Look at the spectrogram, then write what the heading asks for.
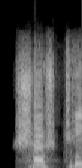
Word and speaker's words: षष्ठी: बोली जाती है और आमतौर पर लोग इनका उच्चारण गलत ही करते हैं यह मुर्धन्य श है और कभी कभी इसे हम ख भी बोलते हैं जैसे अगर षष्ठी लिखा हो तो हम उसे षष्ठी पढ़ते हैं षटकोण षट पद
